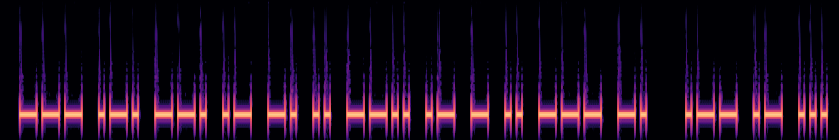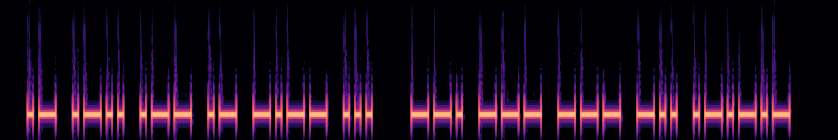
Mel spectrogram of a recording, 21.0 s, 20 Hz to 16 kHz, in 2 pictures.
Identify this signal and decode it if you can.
Morse code, heard as a keyed tone, about 17 wpm, 700 Hz. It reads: ORGANIZATION WAS ALWAYS GOOD.
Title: Sentences from Top 1000 Words - Review Part 5 - 17wpm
